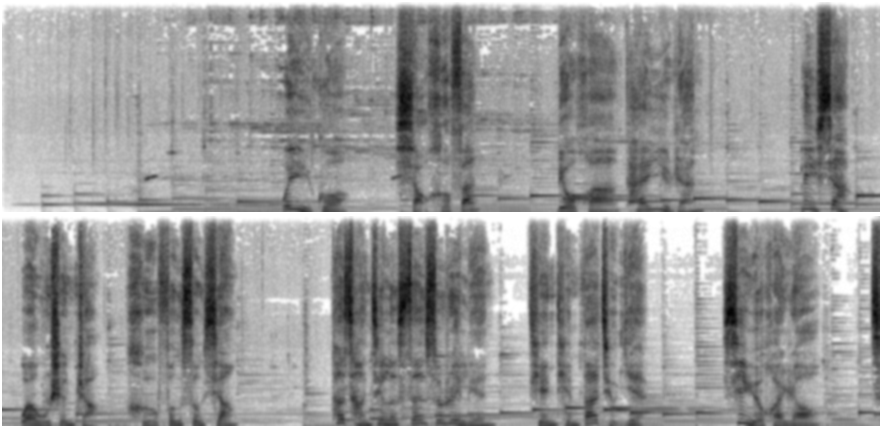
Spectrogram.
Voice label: 女-走心旁白; 立夏; 房琪风格

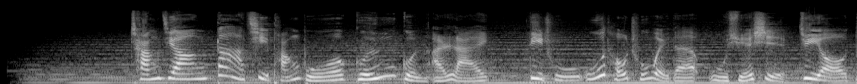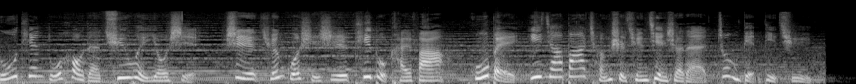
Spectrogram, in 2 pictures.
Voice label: 女, 大气专题, 稳重; 大气稳重; 沉稳大气

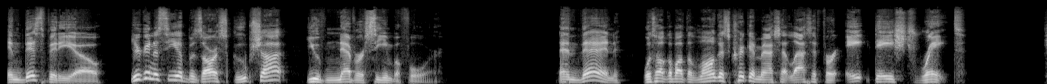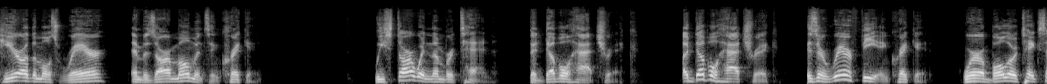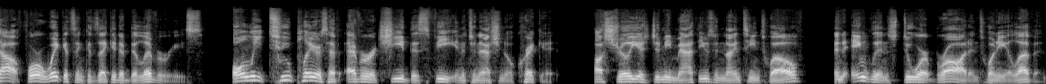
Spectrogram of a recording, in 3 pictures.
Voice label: 美式男声

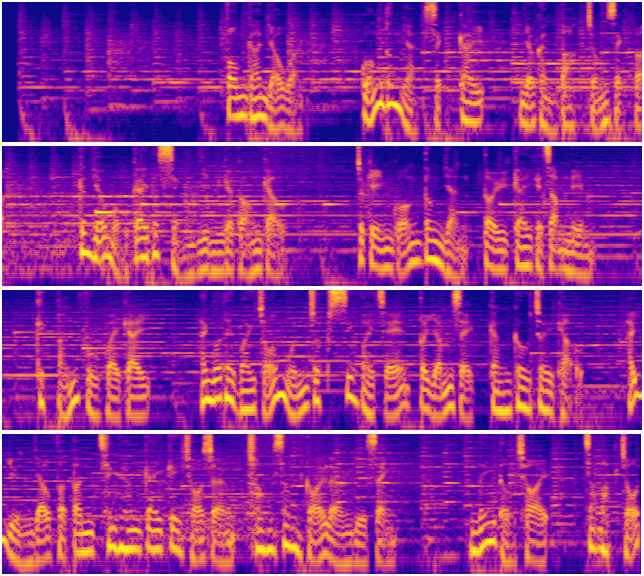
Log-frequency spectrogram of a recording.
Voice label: 男 粤语配音纪录片 磁性讲解; 成熟稳重

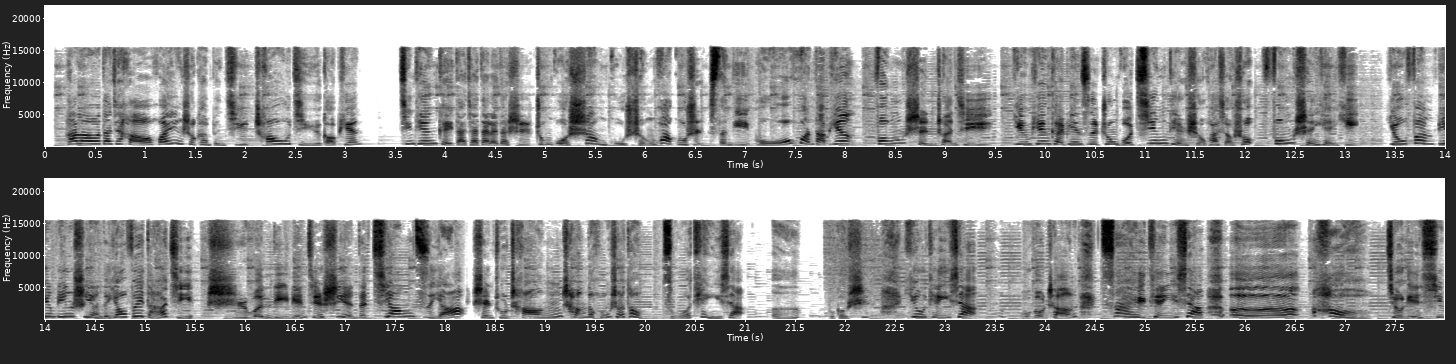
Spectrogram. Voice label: 女 飞碟说 活泼搞怪; 超级预告片

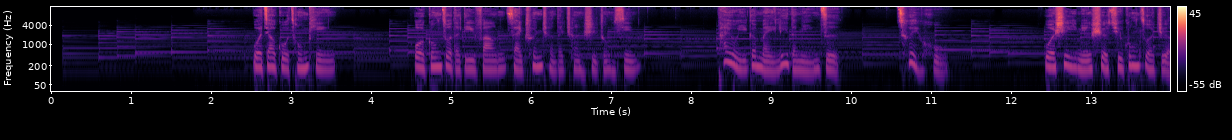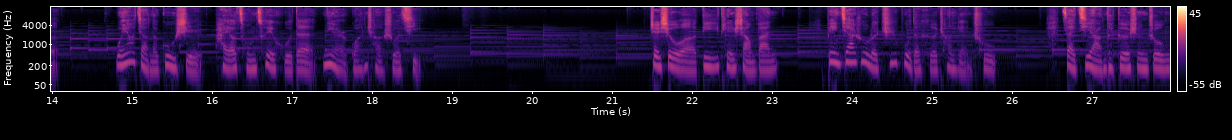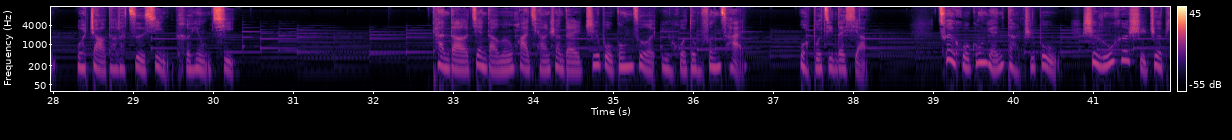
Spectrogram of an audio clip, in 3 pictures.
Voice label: 女, 人物独白, 社区工作者独白, 走心; 女31-人物独白-《社区工作者独白》-走心

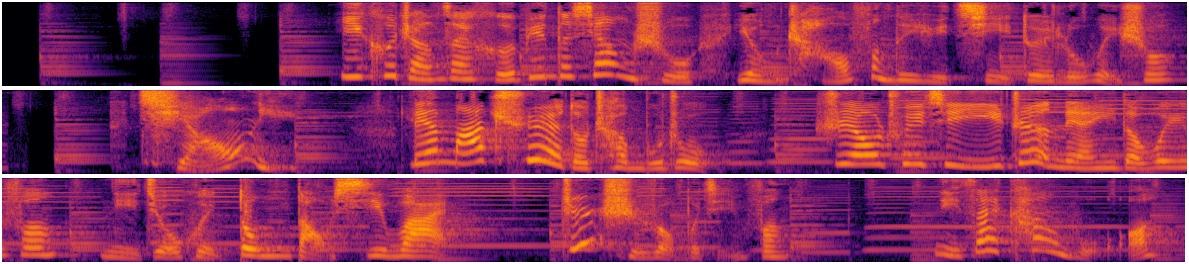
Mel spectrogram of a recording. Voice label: 女 绘本故事 一人饰几个角色

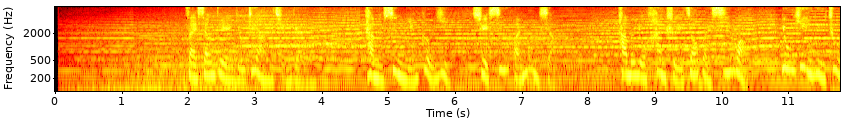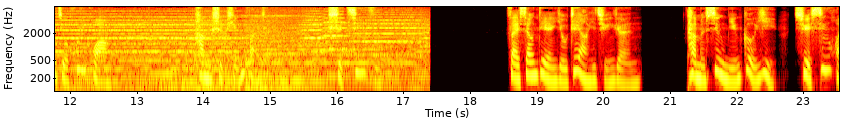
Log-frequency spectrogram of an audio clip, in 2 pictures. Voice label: 女 专题 人物专题抒情; 大气质感; 沉稳大气

